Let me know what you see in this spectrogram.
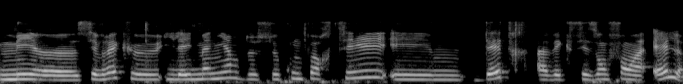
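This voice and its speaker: This is a woman's voice. Its pitch rises and falls in an ordinary way. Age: 30s. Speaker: coaching client. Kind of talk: coaching session. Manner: halting.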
